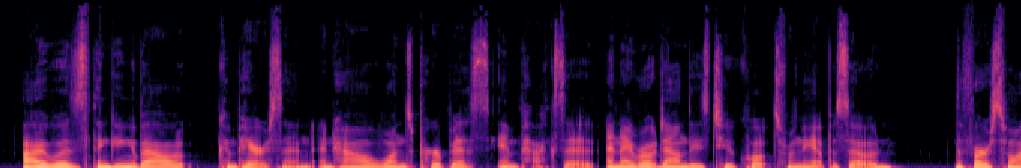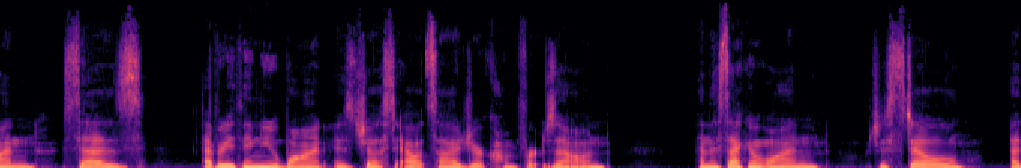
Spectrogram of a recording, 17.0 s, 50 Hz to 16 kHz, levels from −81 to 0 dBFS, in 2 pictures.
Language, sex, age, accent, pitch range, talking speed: English, female, 20-39, American, 165-200 Hz, 150 wpm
